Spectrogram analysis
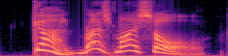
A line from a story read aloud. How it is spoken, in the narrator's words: said a casual passenger, looking up hastily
